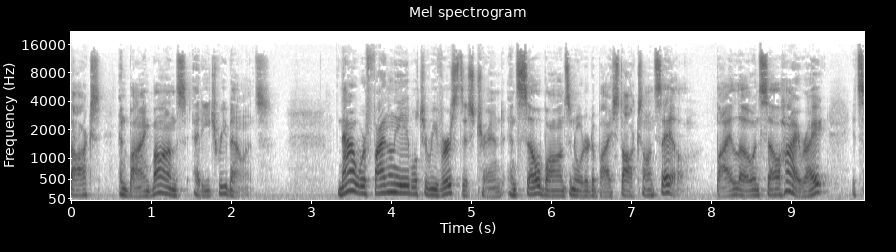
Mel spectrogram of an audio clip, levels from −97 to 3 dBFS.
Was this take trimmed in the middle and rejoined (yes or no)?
no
